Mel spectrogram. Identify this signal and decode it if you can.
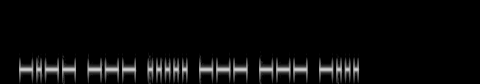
Morse code, heard as a keyed tone, about 27 wpm, 700 Hz. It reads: YO5OOB
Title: DXCC-100 Call Signs - 6 Characters - Repeated 3x - 28wpm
